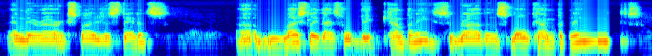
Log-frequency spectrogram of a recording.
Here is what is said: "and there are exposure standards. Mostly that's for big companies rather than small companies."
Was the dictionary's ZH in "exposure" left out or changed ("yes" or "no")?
no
